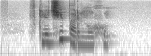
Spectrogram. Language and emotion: Russian, neutral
